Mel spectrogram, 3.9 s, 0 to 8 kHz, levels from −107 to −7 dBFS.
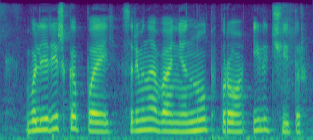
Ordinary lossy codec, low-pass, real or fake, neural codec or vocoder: none; 7.2 kHz; real; none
